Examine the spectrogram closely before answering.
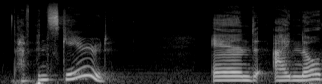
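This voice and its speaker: The woman speaks with a fairly low voice. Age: 30s. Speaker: solo podcast host. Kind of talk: personal monologue. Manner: casual, conversational.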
